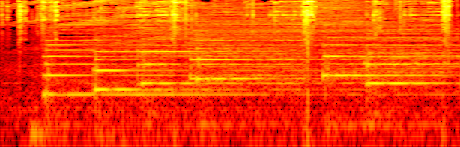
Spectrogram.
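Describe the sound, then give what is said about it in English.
A bunch of keys jangles in four bright, metallic bursts about a second apart, each like a toss and catch, over a soft, steady tinkling melody. No one speaks. “Maybe if I toss them, they'll help me think.”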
